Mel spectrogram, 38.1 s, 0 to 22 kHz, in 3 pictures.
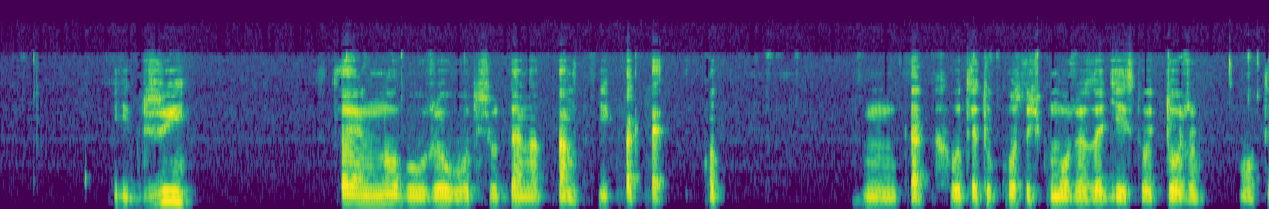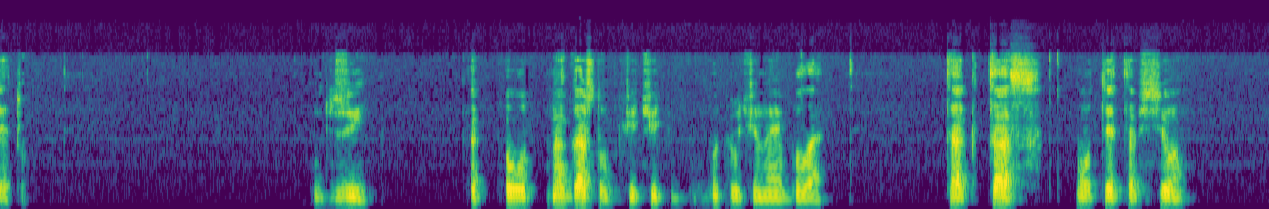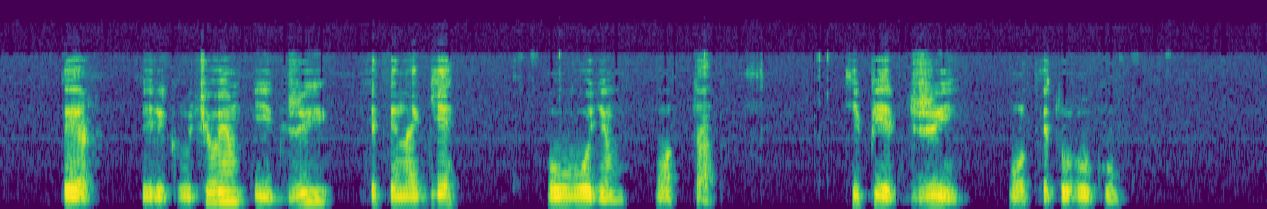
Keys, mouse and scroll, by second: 1.3 g, 4.0 middle click, 6.1 g, 8.0 middle click, 9.8 click, 10.3 middle click, 12.4 click, 12.9 middle click, 13.7 scroll down 2, 14.0 middle click, 15.8 g, 18.7 middle click, 21.1-23.2 scroll up 4, 23.2 click, 24.1-25.9 scroll down 2, 25.9 r, 28.0 g, 31.7 middle click, 33.5 click, 34.5 g, 37.1 middle click.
